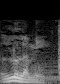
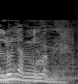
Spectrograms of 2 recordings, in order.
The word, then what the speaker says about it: Lula Mae: Em sembla que es pronuncia Lulami. – És veritat, Lulami.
